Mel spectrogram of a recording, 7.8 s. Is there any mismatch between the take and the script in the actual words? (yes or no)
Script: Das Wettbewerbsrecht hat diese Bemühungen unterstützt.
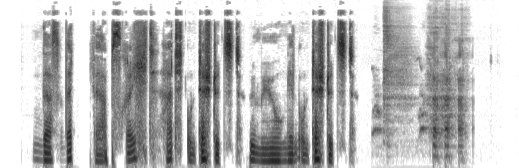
yes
